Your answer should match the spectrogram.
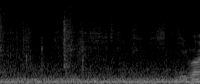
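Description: Paper and plastic rustling and scraping faintly as a paperback book is handled against sheets of book-cover material, over a steady low room hum.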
